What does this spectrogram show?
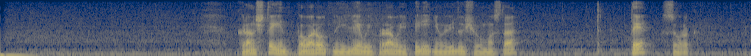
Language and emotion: Russian, neutral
